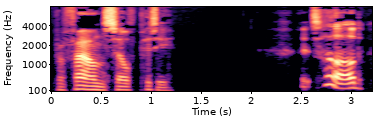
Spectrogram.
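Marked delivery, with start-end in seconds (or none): 2.5-3.1 sobbing. A narrator's reading. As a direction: break into self-pitying sobs. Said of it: "he sobbed".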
